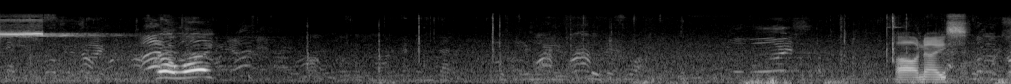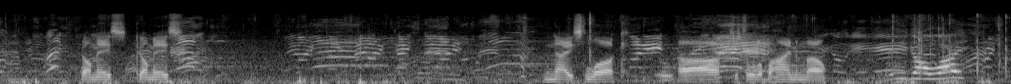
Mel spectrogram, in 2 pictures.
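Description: Young people shout and cheer from across an open field outdoors.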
